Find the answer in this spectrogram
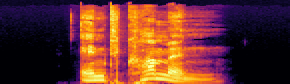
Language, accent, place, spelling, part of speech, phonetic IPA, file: German, Germany, Berlin, entkommen, verb, [ʔɛntˈkɔmən], De-entkommen.ogg
- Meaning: to escape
